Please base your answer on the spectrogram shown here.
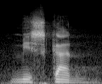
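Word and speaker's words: מִשְׁכָּן: de las tribus estaba el mishkán que más adelante se tradujo como tabernáculo y que no es la palabra correcta lo correcto es pronunciarlo en su original mix can las tribus estaban asentadas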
